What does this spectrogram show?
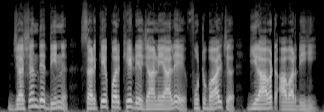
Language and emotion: Dogri, neutral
